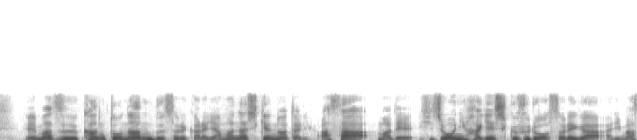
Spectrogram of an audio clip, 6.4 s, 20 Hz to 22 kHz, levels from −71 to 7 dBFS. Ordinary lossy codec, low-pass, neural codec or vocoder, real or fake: none; 7.2 kHz; none; real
